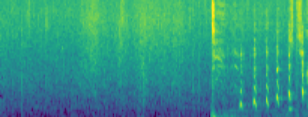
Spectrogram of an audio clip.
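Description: Steady rain from an anime soundtrack, an even hiss. About three seconds in, a sudden low thump, then a girl's voice starts speaking.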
